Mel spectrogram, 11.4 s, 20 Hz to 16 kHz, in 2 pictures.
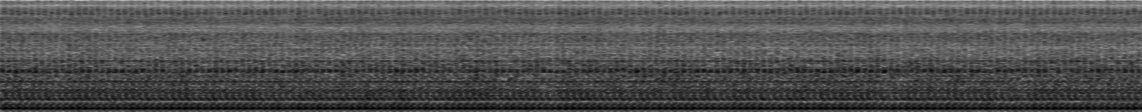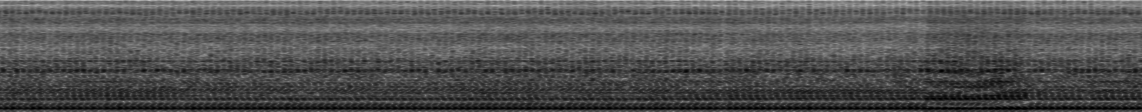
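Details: Generac generator with 10 hp Briggs & Stratton single-cylinder engine after head gasket replacement: steady, even buzz at constant speed with no misses or puffing; runs normally after the no-start repair.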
